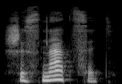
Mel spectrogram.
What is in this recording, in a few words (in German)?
russische zahl 20; russische zahl 16; Zahlen auf Russisch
